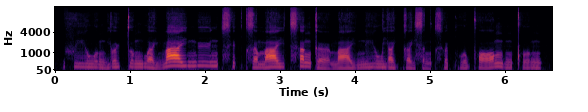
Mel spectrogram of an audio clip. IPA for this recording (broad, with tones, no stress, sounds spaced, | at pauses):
f iː˨ w ʊ˨˩ ŋ j ɵ˧ ɥ t̪ ʊ˧ ŋ w ɐ˨˩ j m aː˥ j ŋ yː˥ n t͡sʰ ɪ˥ k̚ t͡s ɐ˧ m aː˥ j t͡sʰ ɐ˥ ŋ t̪ œː˨˩ m aː˨˧ j n̪ iː˧ w j ɐ˨ j k ɐ˨ j s ɐ˨˩ ŋ t͡sʰ ɵ˧ t̚ kʷ ɐ˨˥ w pʰ ɔː˨˥ ŋ ɪ˨˧ ŋ pʰ ʊ˧ ŋ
